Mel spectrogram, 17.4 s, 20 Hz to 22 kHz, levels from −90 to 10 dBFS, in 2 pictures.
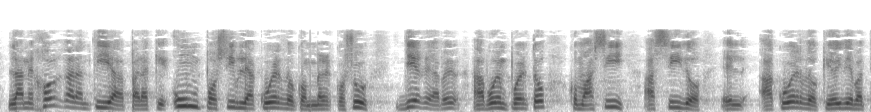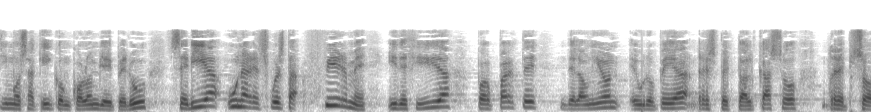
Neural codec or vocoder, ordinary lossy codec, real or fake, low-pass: none; none; real; 7.2 kHz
